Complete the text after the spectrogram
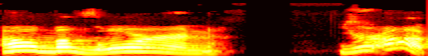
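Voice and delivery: slow, high-pitched surprised tone.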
